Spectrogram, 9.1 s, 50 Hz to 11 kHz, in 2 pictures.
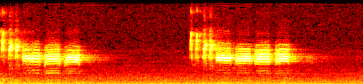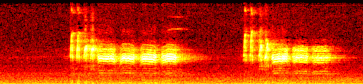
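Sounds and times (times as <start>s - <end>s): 
chickadee calling with raspy repeated notes: 0.0s - 1.2s, 2.4s - 3.8s, 5.4s - 7.0s, 7.6s - 8.8s.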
